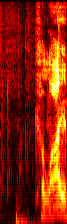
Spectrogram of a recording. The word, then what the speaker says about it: Calliope: So we will give away Calliope. donations. I pronounced it correctly.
